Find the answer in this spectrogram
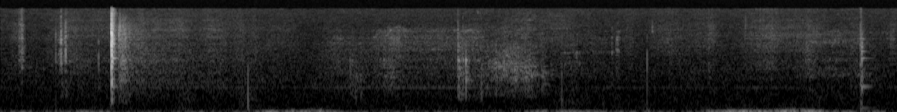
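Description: Quiet room with a few light clicks and soft handling noises, with a low rumble of movement near the end.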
